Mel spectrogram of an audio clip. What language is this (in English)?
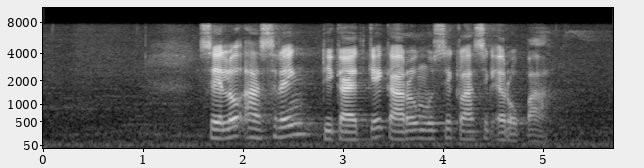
Javanese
